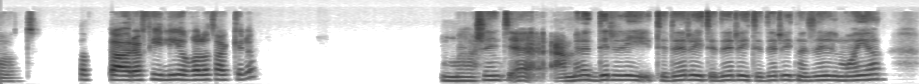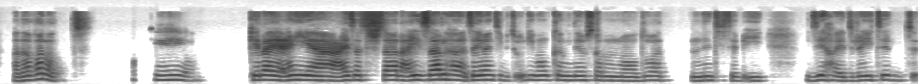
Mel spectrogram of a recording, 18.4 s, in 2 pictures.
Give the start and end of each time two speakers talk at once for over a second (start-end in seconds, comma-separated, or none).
none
